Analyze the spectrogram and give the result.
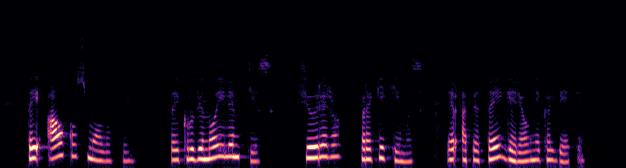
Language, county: Lithuanian, Vilnius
